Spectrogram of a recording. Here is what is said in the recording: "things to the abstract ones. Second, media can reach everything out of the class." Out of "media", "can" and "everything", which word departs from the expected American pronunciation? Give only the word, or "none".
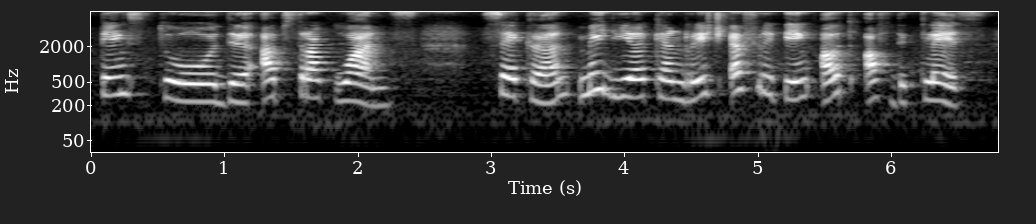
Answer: everything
